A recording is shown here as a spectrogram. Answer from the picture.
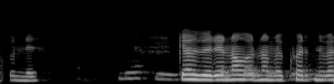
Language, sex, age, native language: Icelandic, male, 13, Icelandic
